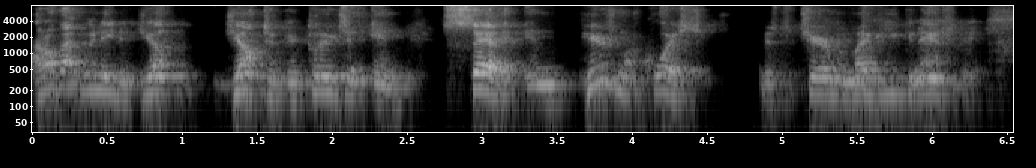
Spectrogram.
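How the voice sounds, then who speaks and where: A man with an Alabama accent talks at a fairly quick pace in a high voice, his intonation lively and his loudness swinging widely. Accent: Southern US (Alabama). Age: 70s. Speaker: public commenter. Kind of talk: public comment at government meeting.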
